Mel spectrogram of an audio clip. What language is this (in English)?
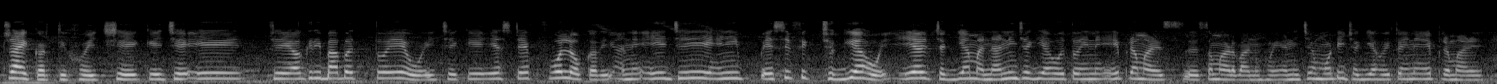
Gujarati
